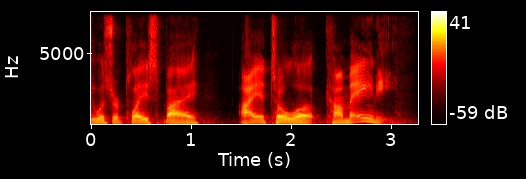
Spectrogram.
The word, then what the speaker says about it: Khamenei: Ayatollah Kmeni was replaced by Ayatollah Kamani. If you can even hear me say the difference there. And I don't speak the the language but I mean they're they're pronounced very similarly.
